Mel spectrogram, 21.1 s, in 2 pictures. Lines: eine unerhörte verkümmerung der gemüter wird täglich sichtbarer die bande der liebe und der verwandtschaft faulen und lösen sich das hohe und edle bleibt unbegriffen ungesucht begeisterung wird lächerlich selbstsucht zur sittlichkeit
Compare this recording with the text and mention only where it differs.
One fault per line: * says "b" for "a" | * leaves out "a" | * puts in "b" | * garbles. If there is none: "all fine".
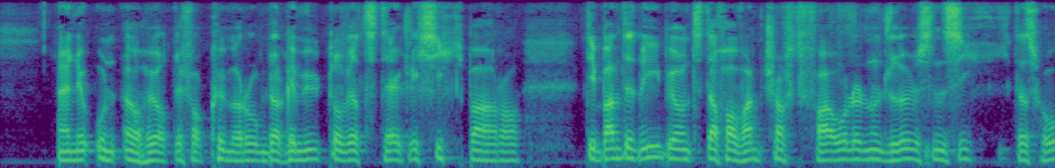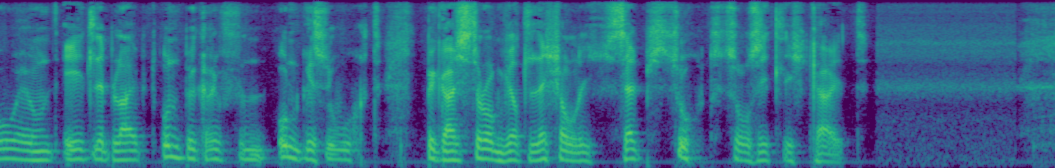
* leaves out "der"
